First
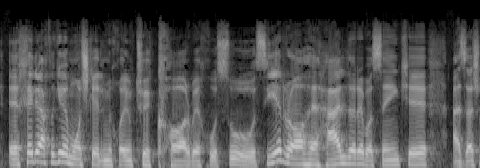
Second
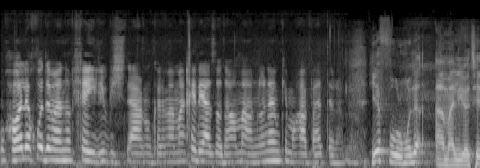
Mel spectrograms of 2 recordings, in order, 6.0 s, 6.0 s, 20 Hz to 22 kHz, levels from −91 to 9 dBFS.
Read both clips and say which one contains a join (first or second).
second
